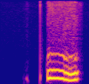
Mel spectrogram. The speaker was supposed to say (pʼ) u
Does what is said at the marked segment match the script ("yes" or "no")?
yes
